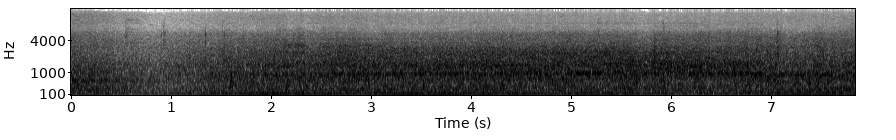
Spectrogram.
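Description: A railway car rolls slowly along the tracks.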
